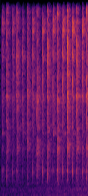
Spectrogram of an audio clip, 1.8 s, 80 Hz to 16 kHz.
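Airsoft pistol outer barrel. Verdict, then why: Loose. A non-upgraded airsoft pistol with a loose outer barrel is shaken, producing about 18 quick, bright clicking rattles in a steady rhythm. The rattle shows the outer barrel is loose and not as it should be.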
